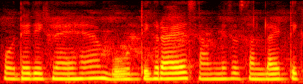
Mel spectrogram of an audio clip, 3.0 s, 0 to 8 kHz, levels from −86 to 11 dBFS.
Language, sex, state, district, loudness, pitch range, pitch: Hindi, female, Uttar Pradesh, Shamli, -16 LUFS, 185-195 Hz, 195 Hz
